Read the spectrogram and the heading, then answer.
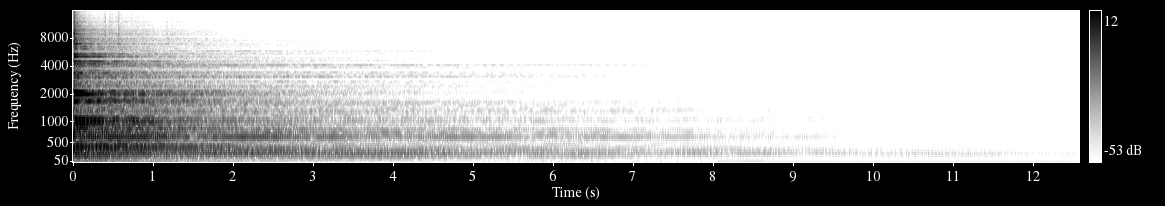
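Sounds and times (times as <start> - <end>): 
sinister cinematic impact chord: 0.0 - 5.0.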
